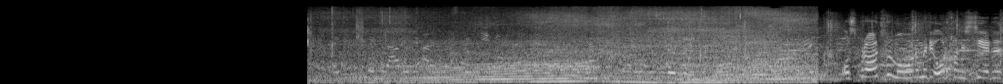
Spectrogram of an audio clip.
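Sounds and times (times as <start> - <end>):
car driving past: 3.1 - 8.2.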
